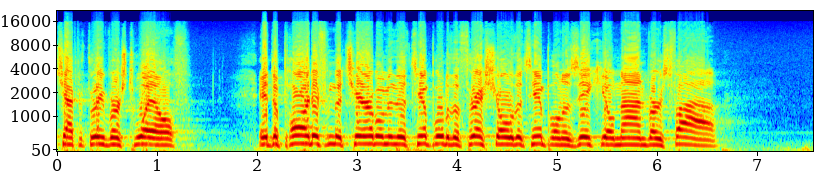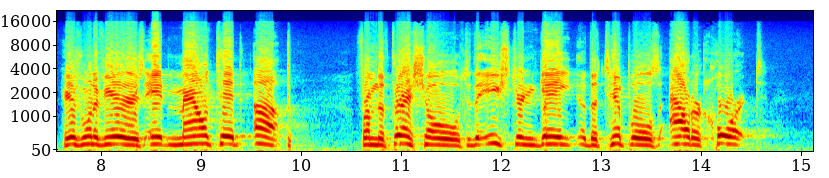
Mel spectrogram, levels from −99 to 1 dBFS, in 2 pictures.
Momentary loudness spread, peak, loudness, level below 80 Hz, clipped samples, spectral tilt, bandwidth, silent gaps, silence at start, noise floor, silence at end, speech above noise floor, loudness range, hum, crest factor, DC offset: 5 LU; 0 dBFS; -6 LUFS; -36 dBFS; 4%; -4.5 dB/octave; 16.5 kHz; none; 0 s; -45 dBFS; 0.5 s; 39 dB; 2 LU; none; 6 dB; under 0.1%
